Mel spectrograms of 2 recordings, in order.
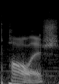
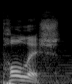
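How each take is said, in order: First: The first vowel sounds like 'pot'. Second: The first vowel sounds like 'pole'. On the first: It names a shine or coating. The speaker calls it wrong. "not polish" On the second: It names something from Poland. The speaker calls it right. "It's capital P. That makes it Polish"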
